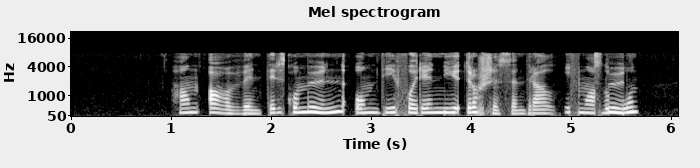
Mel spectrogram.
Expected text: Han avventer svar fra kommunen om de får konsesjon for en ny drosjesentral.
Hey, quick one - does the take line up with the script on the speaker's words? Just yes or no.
no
